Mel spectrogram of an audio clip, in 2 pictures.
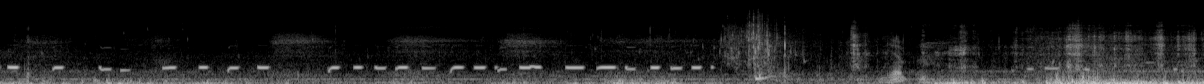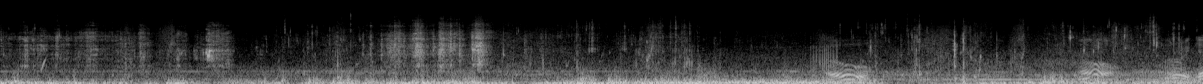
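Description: Minelab Equinox 800 metal detector giving a run of short, repeated beeps on one pitch for about the first seven seconds, signalling a buried target. From about ten seconds in, water and gravel are churned as a stainless sand scoop digs into the lake bottom.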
